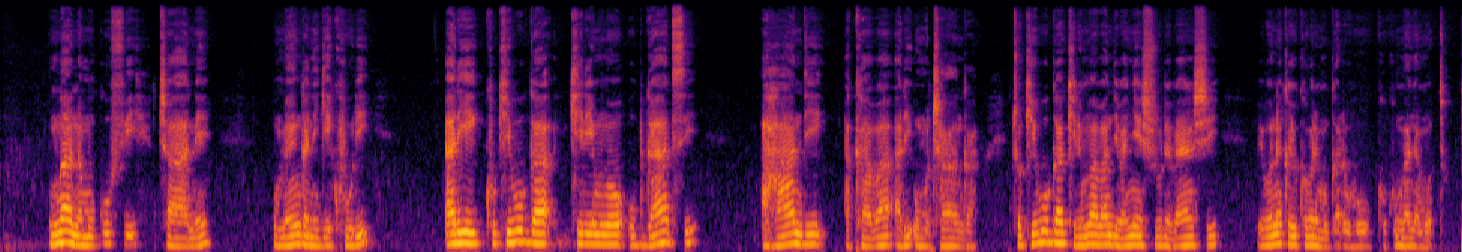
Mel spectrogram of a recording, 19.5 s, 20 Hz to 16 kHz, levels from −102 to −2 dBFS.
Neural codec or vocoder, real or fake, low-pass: vocoder, 48 kHz, 128 mel bands, Vocos; fake; 14.4 kHz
